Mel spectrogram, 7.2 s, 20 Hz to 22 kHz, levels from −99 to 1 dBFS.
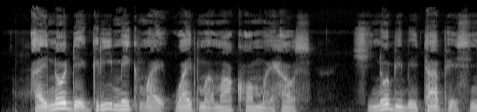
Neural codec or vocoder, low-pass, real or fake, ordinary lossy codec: none; 19.8 kHz; real; MP3, 64 kbps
